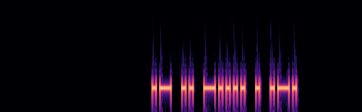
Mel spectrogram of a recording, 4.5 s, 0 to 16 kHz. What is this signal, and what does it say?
Morse code, heard as a keyed tone, about 25 wpm, 700 Hz. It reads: AI6ER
